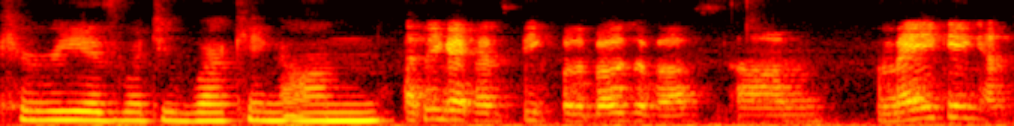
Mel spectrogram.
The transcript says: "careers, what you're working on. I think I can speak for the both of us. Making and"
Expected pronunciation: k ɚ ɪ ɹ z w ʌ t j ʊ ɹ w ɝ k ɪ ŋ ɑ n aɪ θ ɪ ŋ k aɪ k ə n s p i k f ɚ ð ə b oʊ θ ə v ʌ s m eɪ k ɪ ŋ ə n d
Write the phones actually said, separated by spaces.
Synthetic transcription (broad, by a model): k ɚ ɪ z w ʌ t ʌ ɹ w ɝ k ɪ ŋ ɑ n aɪ θ ɪ ŋ k aɪ k ə n s p i k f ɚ ð ə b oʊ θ ə v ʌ s m eɪ k ɪ ŋ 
